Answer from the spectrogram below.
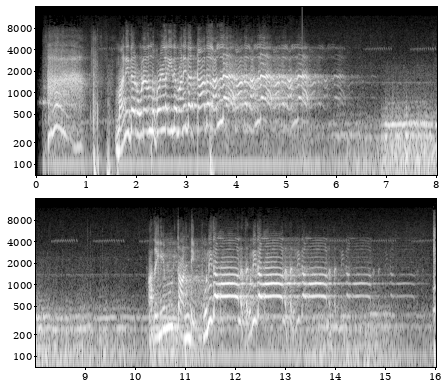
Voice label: love dialogue, Tamil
